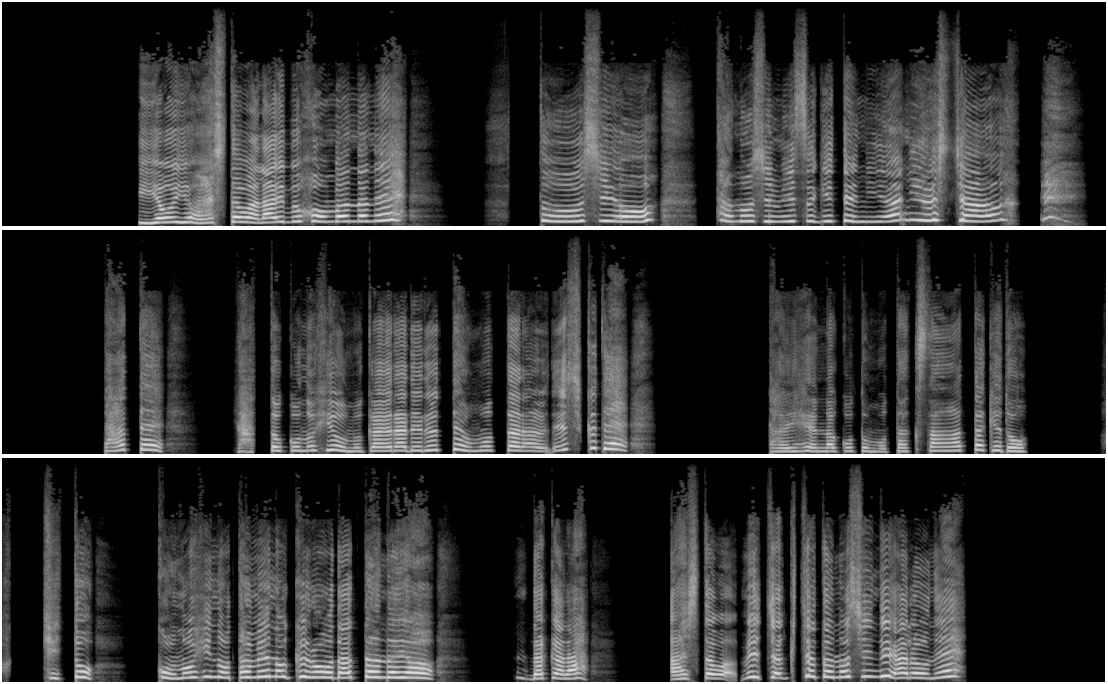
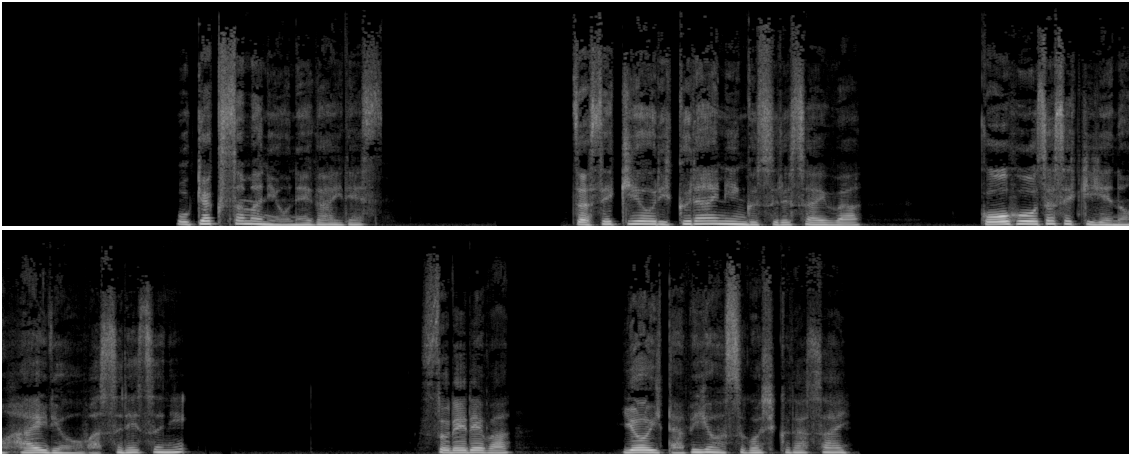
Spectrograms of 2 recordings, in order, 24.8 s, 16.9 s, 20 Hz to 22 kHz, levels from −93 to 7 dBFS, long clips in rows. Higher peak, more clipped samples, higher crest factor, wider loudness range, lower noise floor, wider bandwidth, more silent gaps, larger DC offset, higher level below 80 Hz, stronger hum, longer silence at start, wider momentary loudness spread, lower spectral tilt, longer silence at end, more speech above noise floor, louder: first, -2 dBFS vs -10 dBFS; neither; second, 14 dB vs 20 dB; about the same, 7 LU vs 7 LU; first, -88 dBFS vs -77 dBFS; about the same, 20 kHz vs over 20 kHz; second, none vs 3.71-4.19 s, 10.10-10.17 s; neither; first, -68 dBFS vs -82 dBFS; neither; second, 1.05 s vs 1.3 s; about the same, 13 LU vs 11 LU; second, 0 dB/octave vs -5.5 dB/octave; second, 1.05 s vs 2.1 s; first, 74 dB vs 49 dB; first, -14 LUFS vs -28 LUFS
